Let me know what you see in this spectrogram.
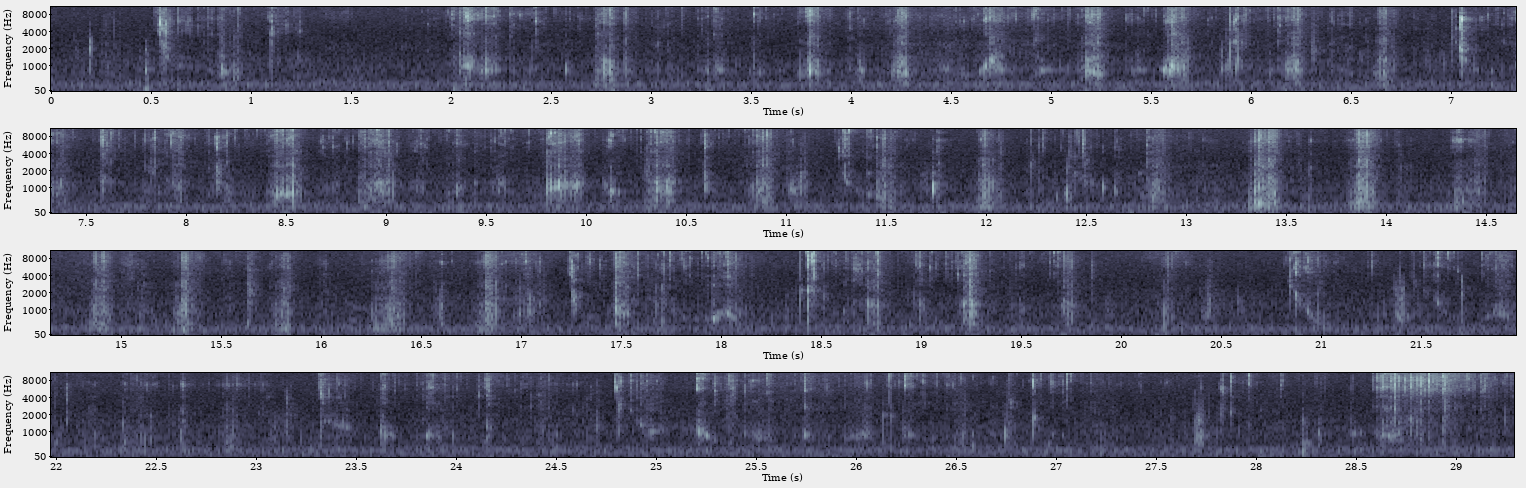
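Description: Close-miked chewing of crunchy pickled radish cubes: a run of wet crunches and clicks, several a second, thinning out after about twenty seconds. Near the end a bite into crispy honey-butter-garlic fried chicken gives a louder crackling crunch.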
